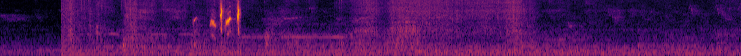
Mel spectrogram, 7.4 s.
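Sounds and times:
Sooty-headed bulbul bubbly chirping: 2.0 - 2.4.

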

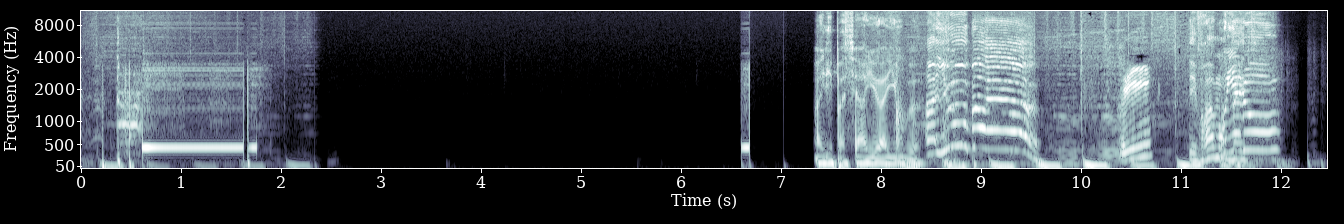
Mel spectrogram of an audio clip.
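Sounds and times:
remixed telephone ringing tone electronic beep: 0.6 - 1.8
low thumping beats: 7.4 - 12.1
speech: 7.8 - 9.8, 10.4 - 11.8.

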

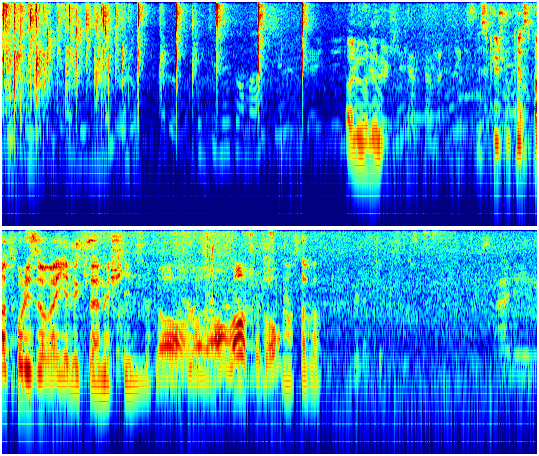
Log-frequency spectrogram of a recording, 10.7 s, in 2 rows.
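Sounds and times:
scattered claps from an audience at a French stage performance: 0.0 - 3.2
speech: 3.4 - 4.1, 4.7 - 9.0.

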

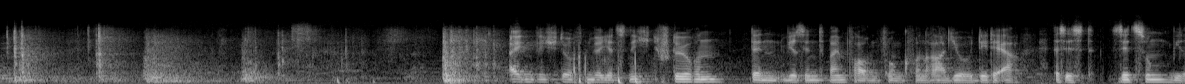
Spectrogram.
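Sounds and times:
door opening in the Funkhaus of Sender Leipzig: 0.0 - 6.5
speech: 5.1 - 11.8.

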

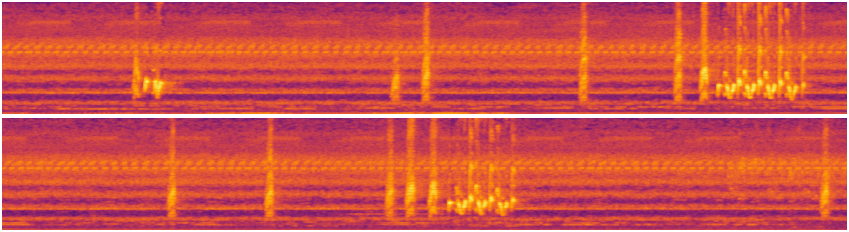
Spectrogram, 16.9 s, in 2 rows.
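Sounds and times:
Sooty-headed bulbul chattering: 1.2 - 2.0, 3.6 - 4.8, 5.6 - 8.1, 12.2 - 13.7.

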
